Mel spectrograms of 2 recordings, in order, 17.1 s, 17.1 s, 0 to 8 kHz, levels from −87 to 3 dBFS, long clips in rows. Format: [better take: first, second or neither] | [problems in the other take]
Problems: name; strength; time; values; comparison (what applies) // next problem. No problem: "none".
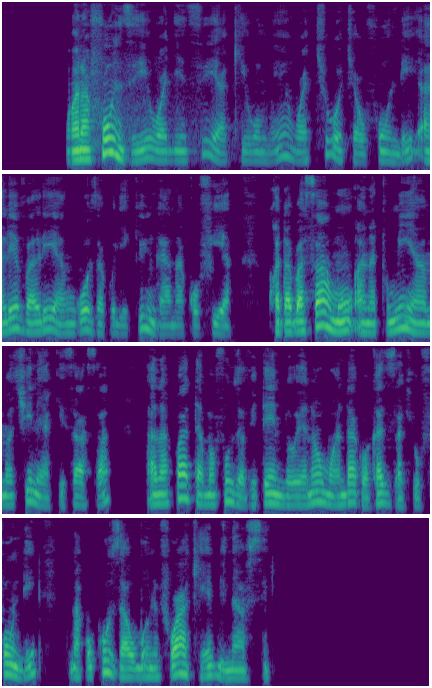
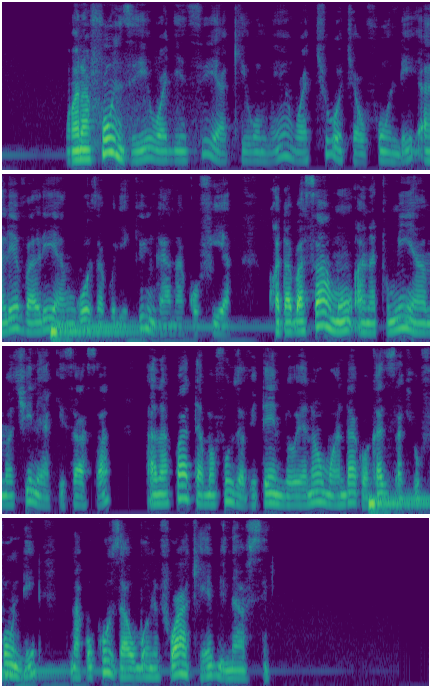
first | background sound (Drum); 10 dB below the speech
